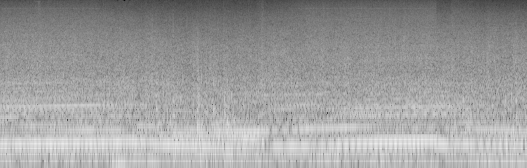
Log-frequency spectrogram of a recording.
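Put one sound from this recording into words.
A car engine roars steadily at high speed, dipping in pitch as it shifts gears.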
